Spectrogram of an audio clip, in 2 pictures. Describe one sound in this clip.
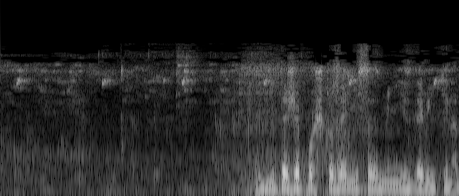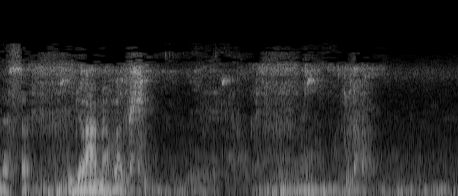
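Short wooden knocks sound.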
